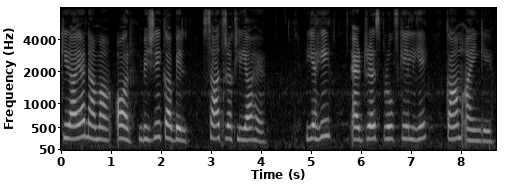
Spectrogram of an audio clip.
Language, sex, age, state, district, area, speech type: Urdu, female, 18-30, Delhi, North East Delhi, urban, spontaneous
